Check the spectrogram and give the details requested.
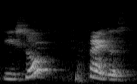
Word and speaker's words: इसोफेगस: हम कह सकते हैं इसोफेगस। ओ साइलेंट होता है इसमें।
